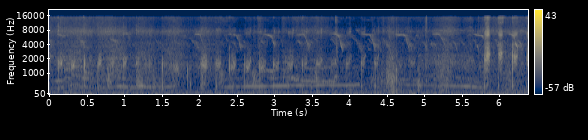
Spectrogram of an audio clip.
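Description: Birds chirping: many short, high chirps, each falling in pitch, repeated several times a second. A few sharp knocks come near the end.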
